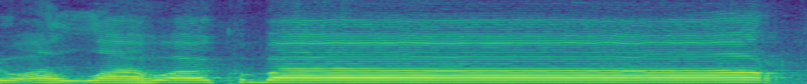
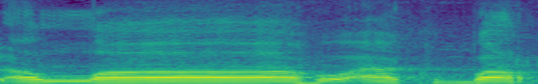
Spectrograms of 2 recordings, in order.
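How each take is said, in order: First: الله أكبر with أكبر dragged out very slowly and higher; wrong stretched akbar. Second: الله أكبر slow and even, stress on الله, أكبر short; correct call. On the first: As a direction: overdraw the final أكبر. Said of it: "خطأ". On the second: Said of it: "وإنما يقول". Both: Shown as a demonstration.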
